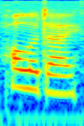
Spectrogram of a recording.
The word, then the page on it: holiday: Catalan speaker; intermed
